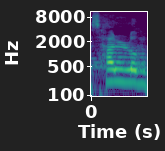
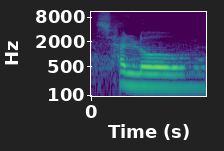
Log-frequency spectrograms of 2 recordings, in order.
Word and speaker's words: 샬롬: 발음을 잘하셔야 됩니다. 살놈 죽을 놈이 아니라. 샬롬.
